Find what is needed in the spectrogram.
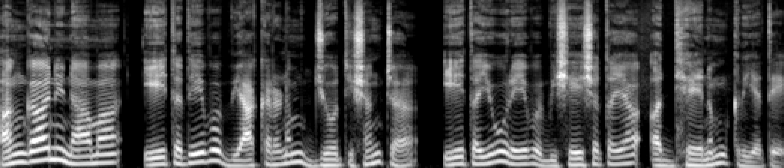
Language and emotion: Sanskrit, neutral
